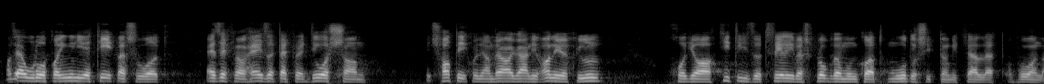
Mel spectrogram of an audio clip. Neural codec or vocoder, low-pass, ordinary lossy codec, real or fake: codec, 16 kHz, 1 kbps, FunCodec, trained on Chinese and English, 50 frames a second; 7.2 kHz; AAC, 48 kbps; fake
